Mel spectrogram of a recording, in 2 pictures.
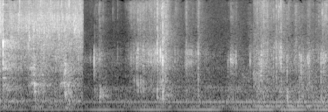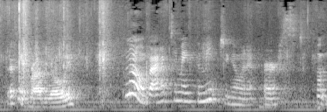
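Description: Plastic wrap crinkles as it is handled.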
